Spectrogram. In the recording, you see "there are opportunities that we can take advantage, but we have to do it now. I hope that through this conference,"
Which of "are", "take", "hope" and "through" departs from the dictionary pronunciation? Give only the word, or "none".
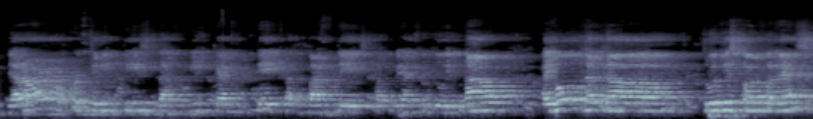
through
